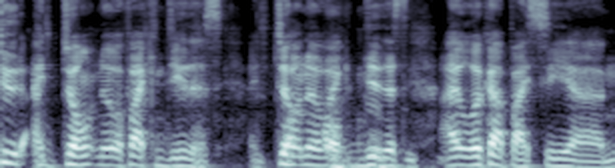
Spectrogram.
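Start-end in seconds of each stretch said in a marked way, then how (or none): 0.0-2.5 play-acted voice on the verge of crying. Retelling own words to a friend on a roller coaster: retelling own near-crying plea. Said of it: "almost crying".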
